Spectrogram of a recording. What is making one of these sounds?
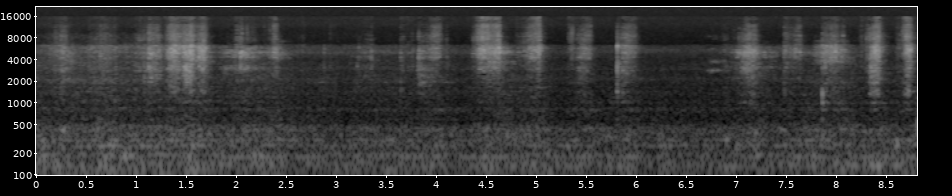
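A shaving brush swishes against stubble on skin.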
